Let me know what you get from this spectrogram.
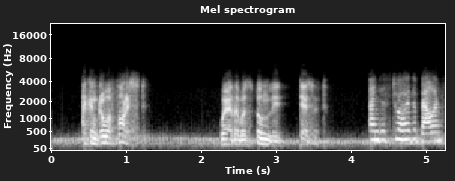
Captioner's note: none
